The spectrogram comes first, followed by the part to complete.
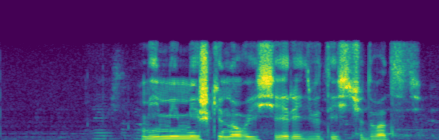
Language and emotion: Russian, neutral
